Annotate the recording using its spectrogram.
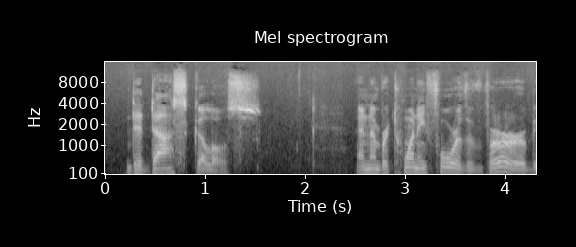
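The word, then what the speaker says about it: διδάσκαλος: So 23 the noun is pronounced dedascalos. Dascalos.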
